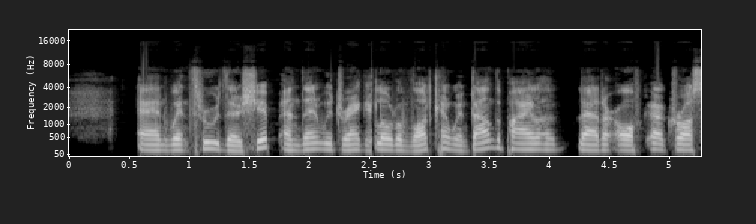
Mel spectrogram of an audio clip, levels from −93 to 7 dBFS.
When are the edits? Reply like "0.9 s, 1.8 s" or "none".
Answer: 2.5 s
